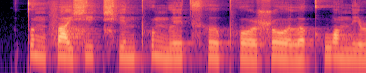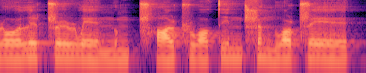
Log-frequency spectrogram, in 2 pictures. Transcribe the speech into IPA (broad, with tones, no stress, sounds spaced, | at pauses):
t̪ ɤ˥˨ ŋ f a˥˨ ɪ̯ ɕ i˦ t͡ɕʰ i˨˦ n pʰ ʊ˥˨ ŋ l i˨˩ t͡sʰ ɹ̩˥˨ pʰ o˨˩ ʊ̯ ʂ o˥˨ ʊ̯ l ɤ˨˩ kʰ w ɔ˥˨ n̪ i˨˩ ɻ o˨˦ ʊ̯ l i˥˨ ʈ͡ʂ ɻ̩˦ ɻ w e˨˩ ɪ̯ n̪ ʊ˨˦ ŋ ʈ͡ʂʰ ɑ˨˦ ʊ̯ ʈ͡ʂ w ɔ˨˦ t̪ i˦ n ʂ ə˥˨ n w ɔ˥˨ ʈ͡ʂ e˥˨ ɪ̯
